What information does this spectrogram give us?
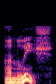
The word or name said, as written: unleash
